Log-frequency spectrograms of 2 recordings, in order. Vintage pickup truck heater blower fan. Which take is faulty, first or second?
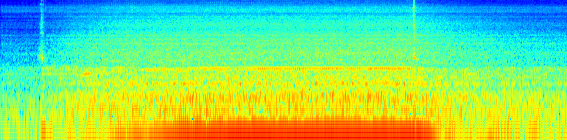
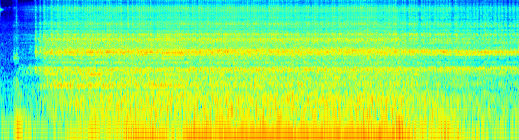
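second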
